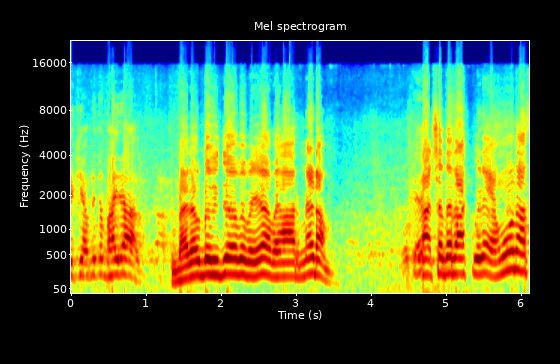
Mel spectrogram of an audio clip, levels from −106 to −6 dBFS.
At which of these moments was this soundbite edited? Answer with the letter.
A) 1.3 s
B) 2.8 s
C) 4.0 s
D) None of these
B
